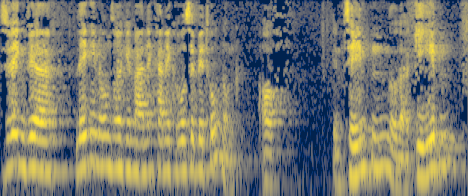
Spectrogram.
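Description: High-voiced man preaching in an echoey room. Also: normal speed, a little mellow, a little hiss or hum. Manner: emphatic, repeats key points. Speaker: pastor. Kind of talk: sermon. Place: church hall.

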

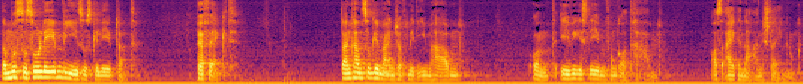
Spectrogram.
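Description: A German-speaking man preaching a sermon. He repeats phrases for emphasis and swings from loud declarations to hushed near-whispers. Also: fairly low pitch.

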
